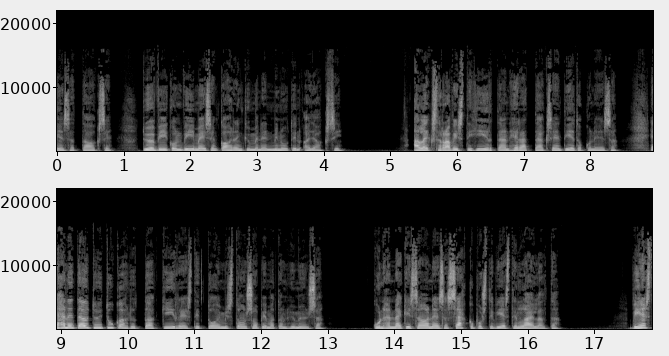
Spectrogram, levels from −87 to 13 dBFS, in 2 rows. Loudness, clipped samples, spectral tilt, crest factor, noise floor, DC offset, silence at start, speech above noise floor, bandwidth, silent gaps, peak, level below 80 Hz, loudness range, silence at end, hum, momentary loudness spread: -20 LUFS; under 0.1%; -5 dB/octave; 20 dB; -69 dBFS; under 0.1%; 0 s; 50 dB; 15 kHz; none; 0 dBFS; -58 dBFS; 3 LU; 0 s; none; 9 LU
